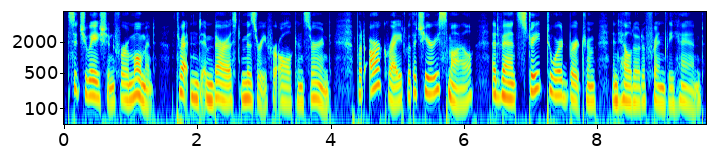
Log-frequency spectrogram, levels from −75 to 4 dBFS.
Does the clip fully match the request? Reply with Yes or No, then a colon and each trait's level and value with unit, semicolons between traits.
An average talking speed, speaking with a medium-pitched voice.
Yes: average, 170 wpm; medium, 160 Hz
